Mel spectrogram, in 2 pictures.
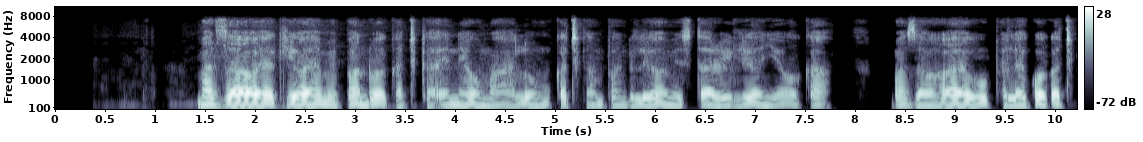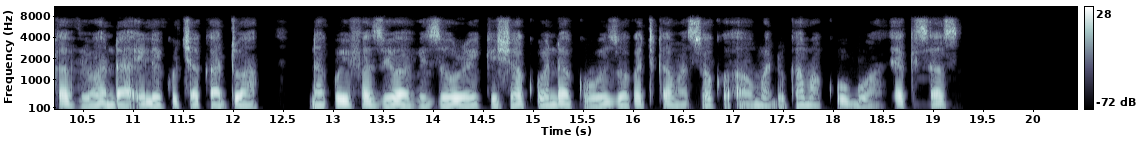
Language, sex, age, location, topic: Swahili, male, 18-24, Dar es Salaam, agriculture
